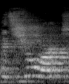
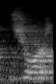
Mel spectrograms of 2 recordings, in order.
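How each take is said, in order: First: It's short called out louder and higher; emphatic. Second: Said in the usual way. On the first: Real, not acted. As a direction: stress it's short with a sudden push.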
